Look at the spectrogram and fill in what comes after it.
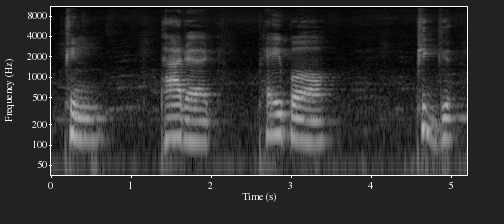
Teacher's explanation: This p is bilabial, voiceless, plosive.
